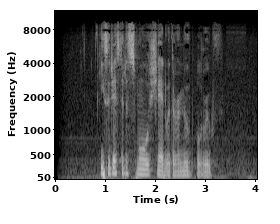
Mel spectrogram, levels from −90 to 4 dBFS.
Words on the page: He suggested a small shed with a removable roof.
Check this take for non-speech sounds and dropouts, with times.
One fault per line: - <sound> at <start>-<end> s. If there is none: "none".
none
